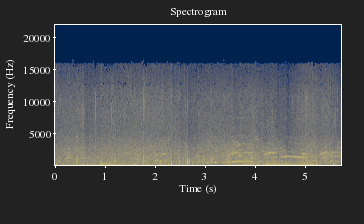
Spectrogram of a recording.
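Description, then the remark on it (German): Heavy rain pours down steadily on an outdoor protest rally, a dense wash of splashing and sloshing water with scattered sharper drips, and faint voices murmuring beneath it. “Genau, hier ist jetzt gerade tatsächlich ein bisschen Chaos, weil es enorme Regenmassen sind, die hier runterkommen.”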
